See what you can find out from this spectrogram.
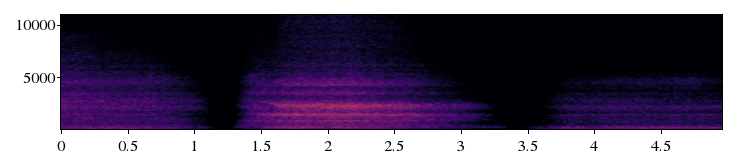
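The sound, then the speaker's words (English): Ujjayi breathing during yoga, slow, hissing, throaty breaths drawn through a narrowed throat, each long and steady with a soft swell, separated by brief silent pauses. “You can kind of hear I'm utilizing that Ujjayi breath mechanism.”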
